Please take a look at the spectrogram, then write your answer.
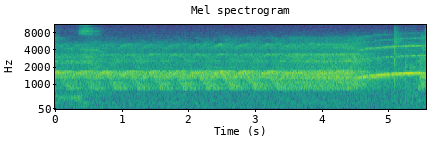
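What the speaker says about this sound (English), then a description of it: "Those are the sirens again." A steady wailing siren rises and falls continuously, fairly loud and sustained, with traffic noise underneath.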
